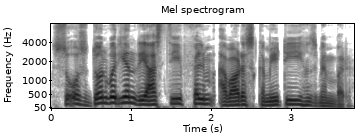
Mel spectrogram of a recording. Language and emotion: Kashmiri, neutral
